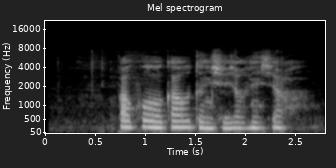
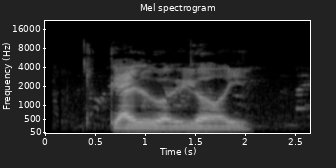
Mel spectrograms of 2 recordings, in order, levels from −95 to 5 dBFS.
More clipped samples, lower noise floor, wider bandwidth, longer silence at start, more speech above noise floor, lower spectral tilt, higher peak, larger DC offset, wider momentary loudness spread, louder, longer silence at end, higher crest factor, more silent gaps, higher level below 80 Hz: neither; about the same, -63 dBFS vs -61 dBFS; second, 6.8 kHz vs 10.5 kHz; first, 0.75 s vs 0.4 s; first, 39 dB vs 26 dB; first, -6.5 dB/octave vs -5 dB/octave; first, -6 dBFS vs -14 dBFS; neither; second, 7 LU vs 19 LU; first, -25 LUFS vs -35 LUFS; first, 0.3 s vs 0.05 s; about the same, 20 dB vs 24 dB; neither; first, -60 dBFS vs -74 dBFS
